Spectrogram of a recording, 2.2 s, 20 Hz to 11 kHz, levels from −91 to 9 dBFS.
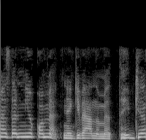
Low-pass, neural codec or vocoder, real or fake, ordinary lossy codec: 7.2 kHz; none; real; MP3, 48 kbps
